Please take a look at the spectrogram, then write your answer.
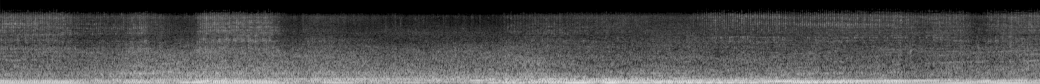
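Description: A Hyundai HLF25C-5 5,000 lb cushion tire forklift runs during a demonstration, its engine idling close and loud as a steady mid-pitched rumble with slight surges throughout.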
